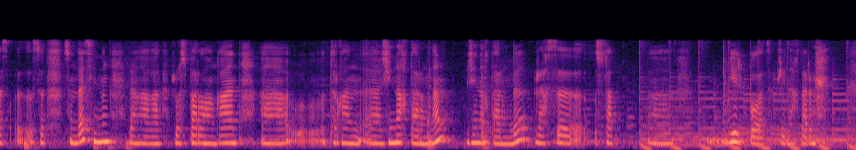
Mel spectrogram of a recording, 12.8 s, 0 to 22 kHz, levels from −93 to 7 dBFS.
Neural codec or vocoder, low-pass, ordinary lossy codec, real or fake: none; 7.2 kHz; none; real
